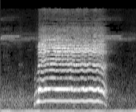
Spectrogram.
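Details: Young goat on a farm giving a single long, steady bleat of about one second, clear and harmonic-rich, with a faint high-pitched hum in the background.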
